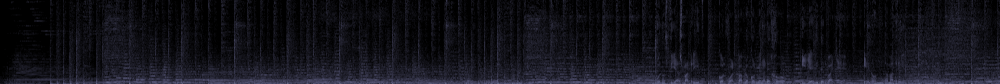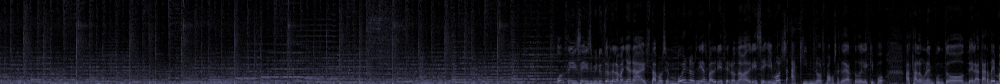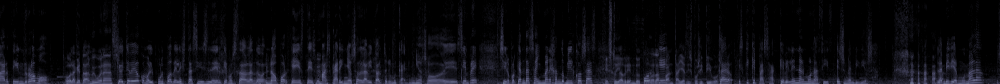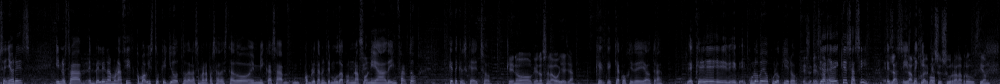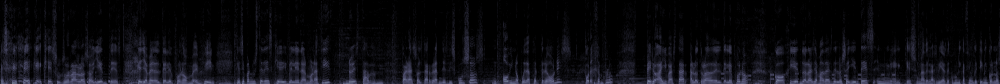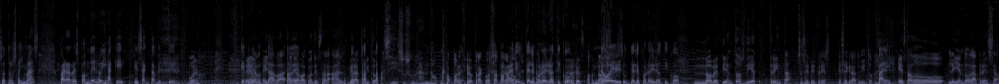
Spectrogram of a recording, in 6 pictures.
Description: Preguntamos a nuestros oyentes por sus manías a la hora de dormir y los trucos para conciliar el sueño. Nuestra unidad móvil está en el Teatro Coliseum para comprobar cómo van los últimos ensayos del musical, Anastasia.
